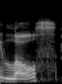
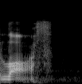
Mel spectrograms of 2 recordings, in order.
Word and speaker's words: Lolth: I say Lolth. I used to say Loth. – I used to say Loth, but now I say Lolth because we have Lol, L-O-L. That's why.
